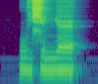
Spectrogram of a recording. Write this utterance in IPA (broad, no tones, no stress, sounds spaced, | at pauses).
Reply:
w e̤ ɕ ɛ ɲ ɛ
